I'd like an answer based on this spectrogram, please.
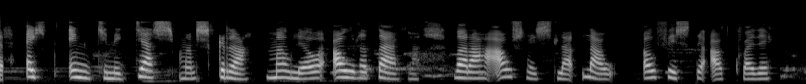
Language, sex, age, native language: Icelandic, female, 40-49, Icelandic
